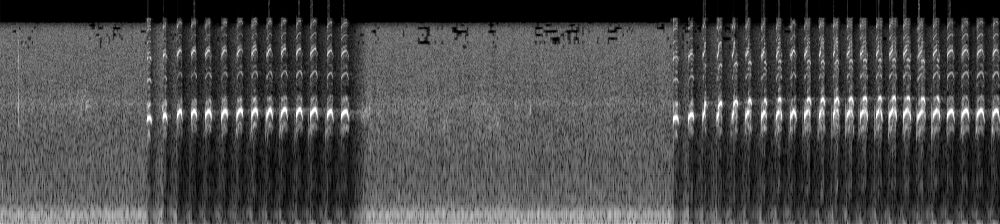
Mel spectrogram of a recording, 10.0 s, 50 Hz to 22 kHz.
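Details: Osprey on a live nest cam at Charlo, Montana, 15 September 2023 at 12:55: two runs of sharp, high, whistled chirps, about three per second, split by a stretch of low rumbling wind or traffic-like noise.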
